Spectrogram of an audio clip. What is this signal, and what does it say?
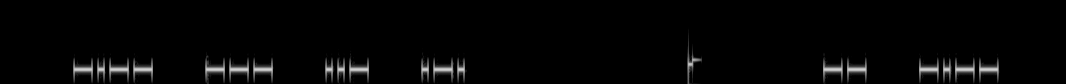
Morse code, heard as a keyed tone, about 20 wpm, spaced as for 11 wpm, 700 Hz. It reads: YOUR MY
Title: 3x Character Spacing - Top 100 Words - 20wpm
